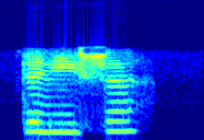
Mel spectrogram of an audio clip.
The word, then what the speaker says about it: Danisha: Denisha. – How do you spell it? – D-A-N-I-S-H-A.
